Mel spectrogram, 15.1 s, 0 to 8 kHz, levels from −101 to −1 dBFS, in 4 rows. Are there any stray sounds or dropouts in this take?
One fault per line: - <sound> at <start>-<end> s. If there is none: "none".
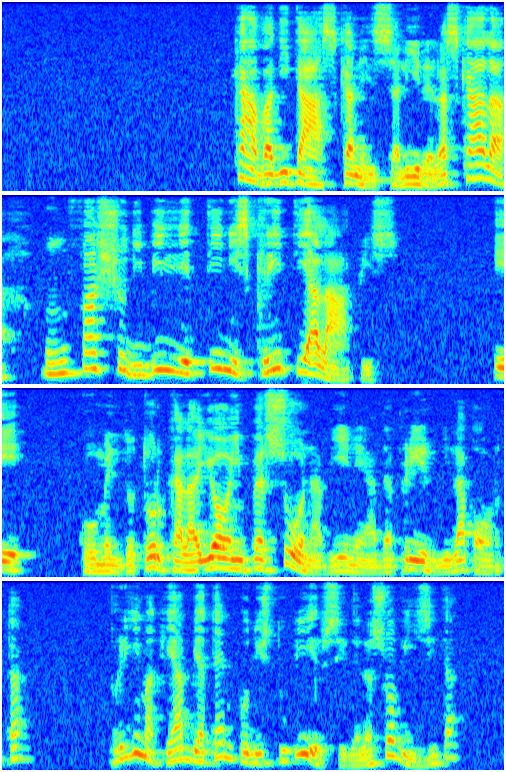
none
